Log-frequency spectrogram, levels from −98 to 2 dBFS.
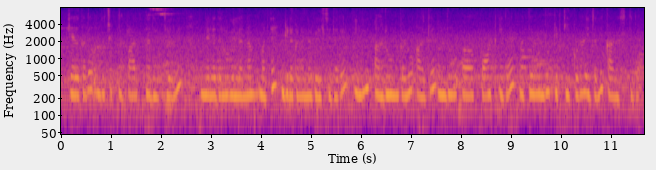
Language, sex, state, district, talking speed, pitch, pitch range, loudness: Kannada, female, Karnataka, Raichur, 125 wpm, 235 Hz, 230-245 Hz, -32 LUFS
